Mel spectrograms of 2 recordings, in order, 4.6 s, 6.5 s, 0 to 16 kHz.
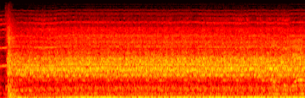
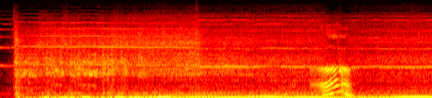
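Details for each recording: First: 1978 BMW E12 530i first cranking in 16 years after a fuel pump install, tank drain, oil change and new battery: starter spins evenly, no firing; crank no start because no fuel is reaching the engine. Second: 1978 BMW E12 530i M30 first start in 16 years, after a new fuel pump, with the pump fed from a jump box: short crank, then it catches and settles into a quiet, smooth, steady run.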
